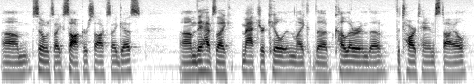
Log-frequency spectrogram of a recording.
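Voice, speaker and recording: Young male interview guest, low-pitched and smooth; easygoing, rambling delivery with lots of "like" and "um". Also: moderate pace. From Nebraska, USA. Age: young adult. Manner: relaxed, rambling, many fillers and restarts. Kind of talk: casual interview answers. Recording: radio studio interview.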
